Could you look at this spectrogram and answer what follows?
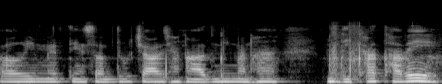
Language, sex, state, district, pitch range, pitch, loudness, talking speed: Chhattisgarhi, male, Chhattisgarh, Sarguja, 125-130 Hz, 125 Hz, -18 LUFS, 150 wpm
